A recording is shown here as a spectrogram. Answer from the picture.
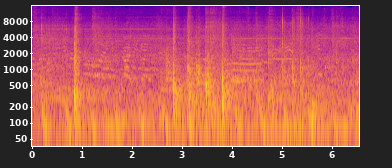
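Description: Bowling pins clattering as a ball strikes them, a burst of knocks about three seconds in. A sharp single knock comes earlier, just under a second in. All of it sits over the steady din of a bowling alley, with music and chatter.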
